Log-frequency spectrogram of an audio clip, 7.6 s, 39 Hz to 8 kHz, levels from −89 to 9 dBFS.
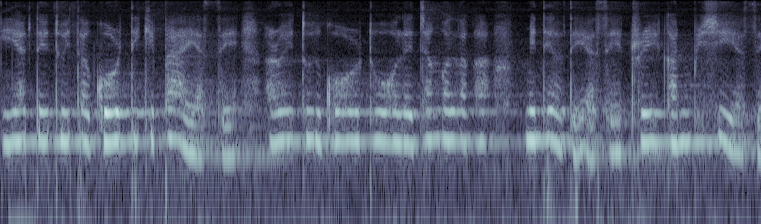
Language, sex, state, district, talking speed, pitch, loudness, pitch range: Nagamese, female, Nagaland, Dimapur, 135 wpm, 275 Hz, -20 LUFS, 265-280 Hz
